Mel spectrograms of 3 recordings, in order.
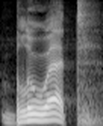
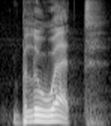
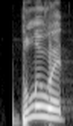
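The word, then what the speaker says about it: Blewett: It's Scott Bluette. That's right, folks. I'm going to start enunciating that second syllable with a little bit of emphasis. Bluette. Apparently, that is how it's truly pronounced. Blew it sounds a little more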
